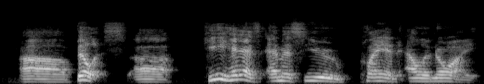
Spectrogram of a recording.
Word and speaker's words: Bilas: Jay Bilas. Billis.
